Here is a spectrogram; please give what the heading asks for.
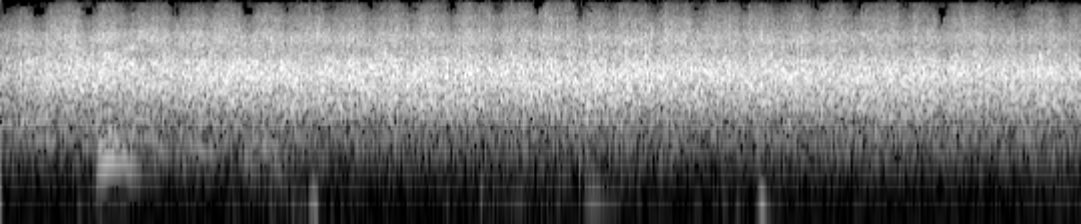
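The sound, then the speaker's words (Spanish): An audience applauding at a church teaching, with steady, dense clapping that fills the whole clip at an even, loud level and no clear talk over it. “Le damos un aplauso al Señor.”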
